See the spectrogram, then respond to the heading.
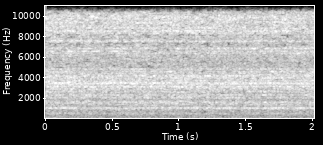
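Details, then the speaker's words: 1931/1932 Viking model B twin walk-behind garden tractor being revived: steady, even hiss of air escaping out the exhaust while the intake valves are also suspected, indicating a leaking exhaust valve. "oh that's coming out the exhaust well there's another clue the exhaust valves leaking too"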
